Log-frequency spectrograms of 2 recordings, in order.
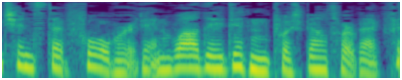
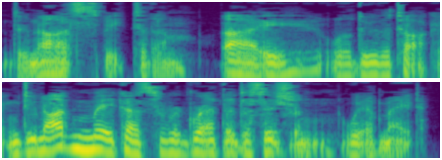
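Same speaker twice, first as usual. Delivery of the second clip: low hateful rumble; 3 semitones lower than usual. A narrator's reading. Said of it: "a low rumble of rolling hate".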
